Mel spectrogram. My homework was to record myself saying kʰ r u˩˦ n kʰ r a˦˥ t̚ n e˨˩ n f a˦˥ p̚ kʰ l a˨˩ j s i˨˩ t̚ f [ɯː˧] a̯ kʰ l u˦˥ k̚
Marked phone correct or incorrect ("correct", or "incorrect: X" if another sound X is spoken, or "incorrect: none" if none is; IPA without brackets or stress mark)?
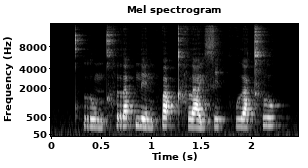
incorrect: ɯ˧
